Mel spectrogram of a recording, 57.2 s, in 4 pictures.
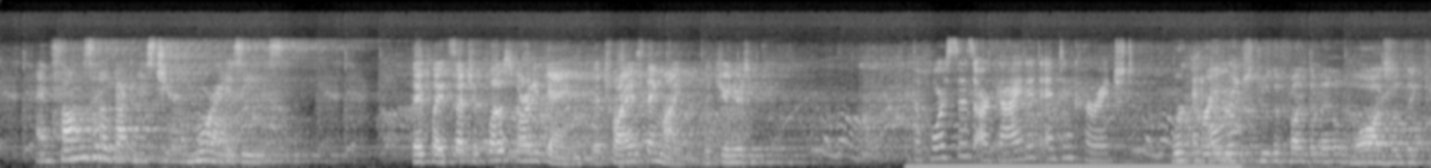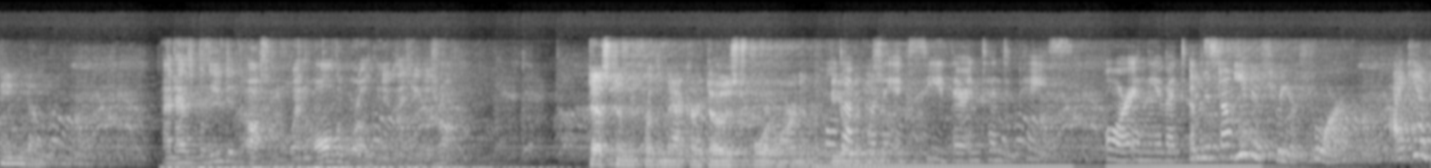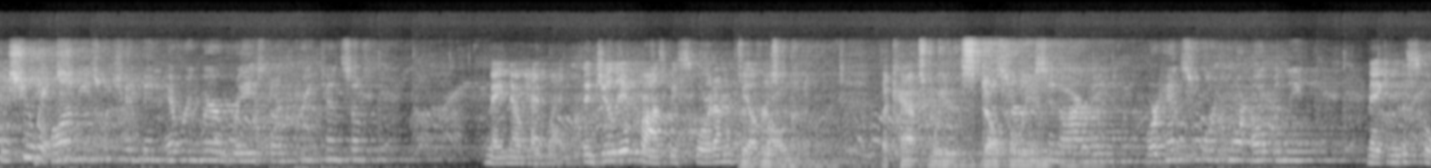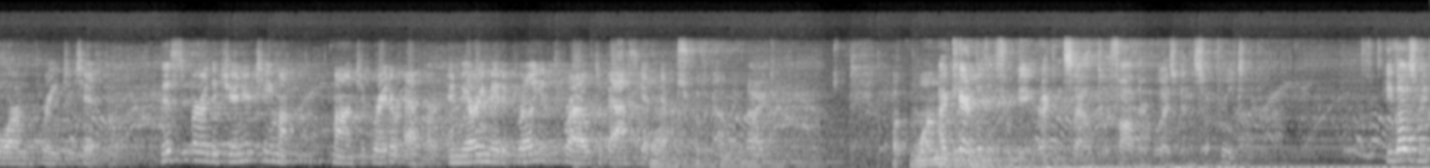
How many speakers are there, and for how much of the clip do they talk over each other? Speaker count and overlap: six, about 9%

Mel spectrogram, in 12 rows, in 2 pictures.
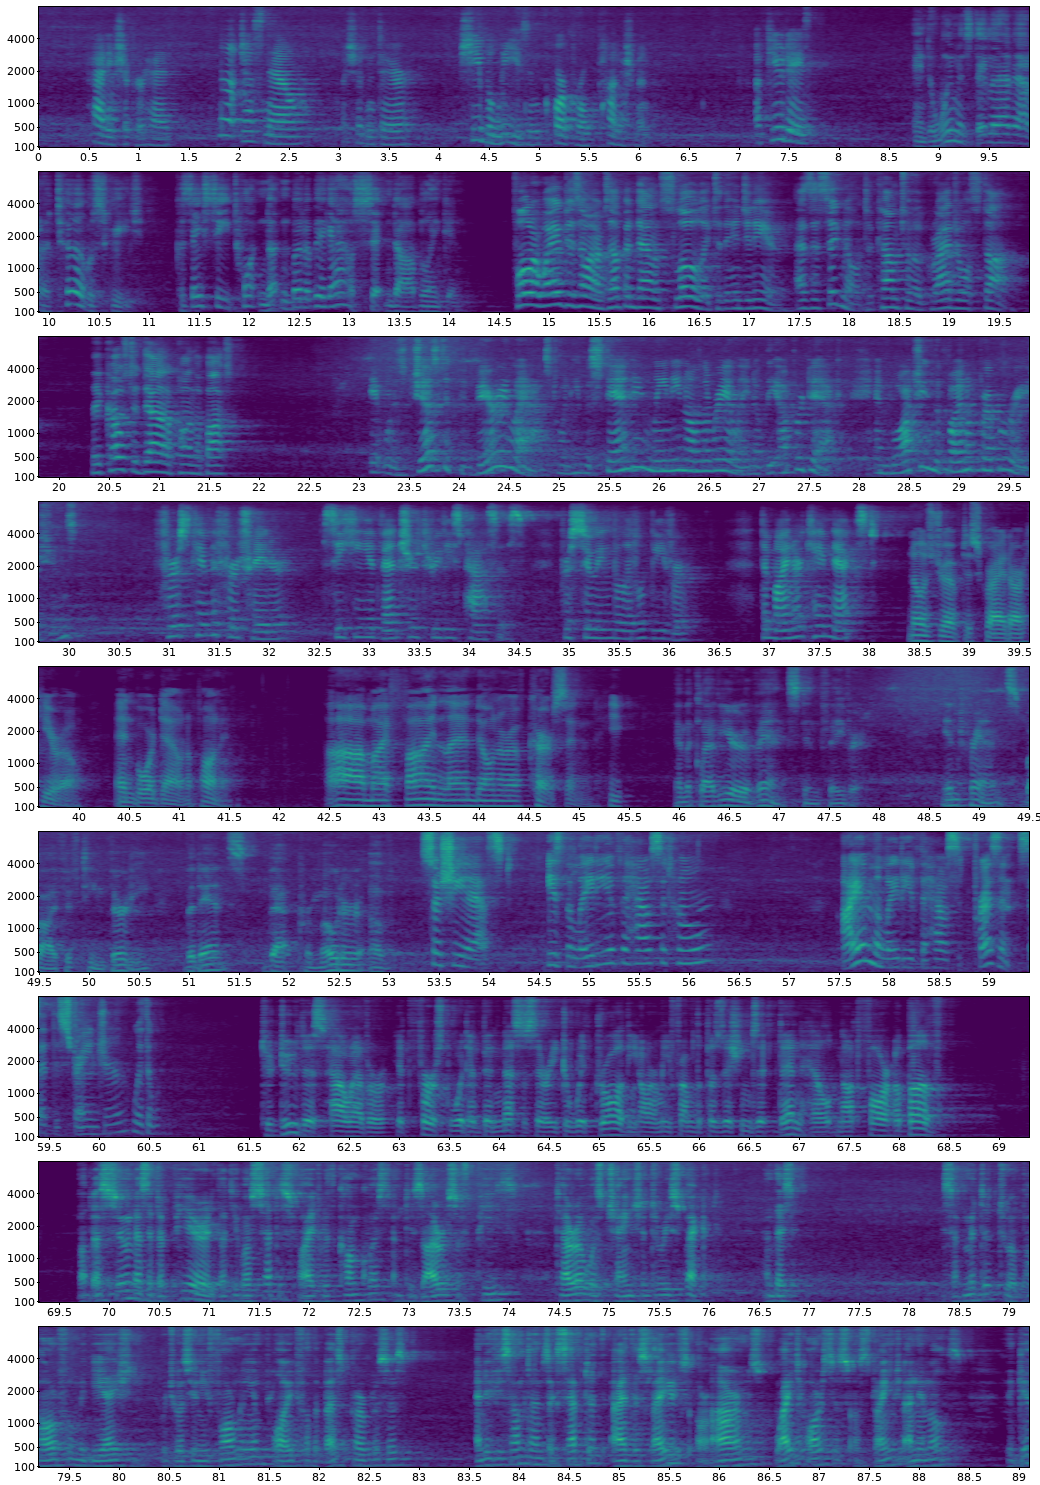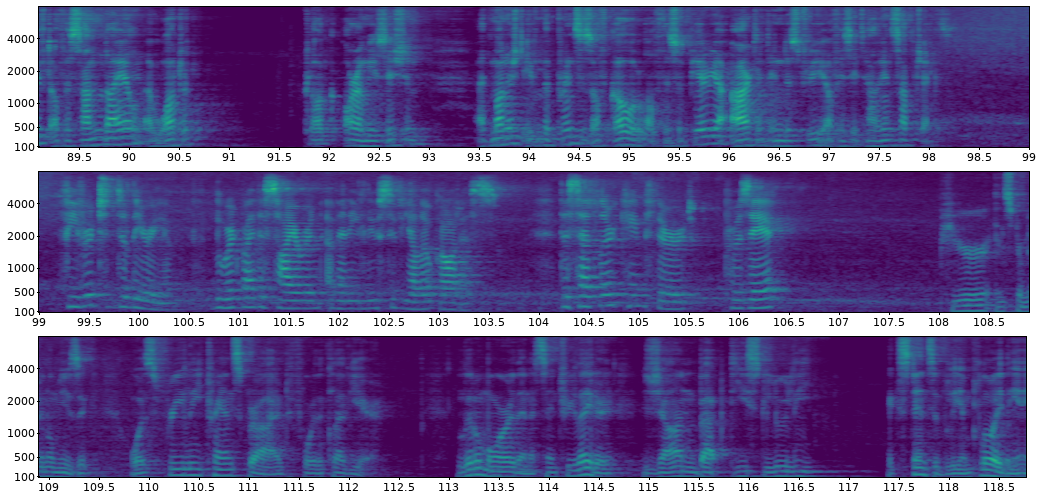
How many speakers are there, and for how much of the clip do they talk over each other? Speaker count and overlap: ten, no overlap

